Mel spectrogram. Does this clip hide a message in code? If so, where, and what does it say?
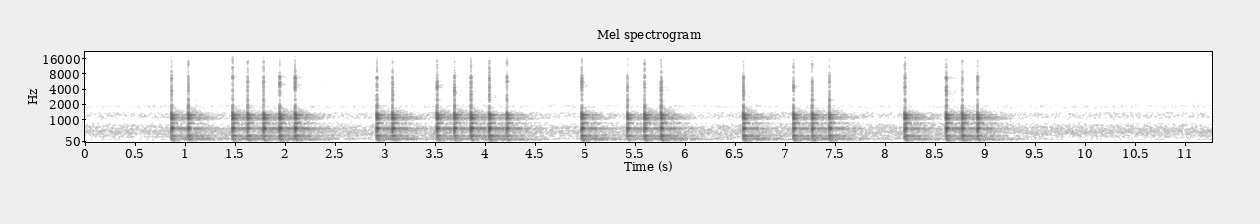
Yes: tap code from 0.9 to 9.0 s, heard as knocks on wood, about 6 knocks a second, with room echo. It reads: JJCCC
